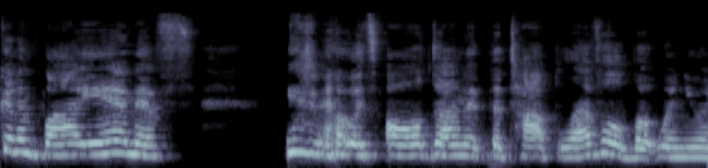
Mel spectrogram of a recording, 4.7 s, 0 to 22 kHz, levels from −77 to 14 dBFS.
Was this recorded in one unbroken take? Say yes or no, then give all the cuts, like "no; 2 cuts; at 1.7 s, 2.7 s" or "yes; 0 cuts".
yes; 0 cuts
